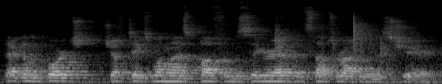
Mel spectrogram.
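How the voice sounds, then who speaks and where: A man reads stage directions aloud and breaks off into casual discussion. His voice sits at a middle pitch and comes from some distance in a very echoey room. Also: fairly even intonation, moderate pace, a little mellow. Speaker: filmmaker reading stage directions at a table read. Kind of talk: script read-aloud mixed with casual discussion. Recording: echoey room, distant mic, faint noise.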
